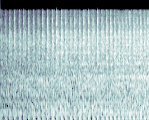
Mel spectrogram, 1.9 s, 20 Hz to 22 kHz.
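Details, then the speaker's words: Mountfield SP470 self-propelled mower that runs slow and won't stop; engine keeps chugging, releasing the dead man's handle only changes revs and never cuts out: kill-switch contact not quite bridging, needs adjusting. "And also, I'm not going to pull the engine brake in. Why? Cuz it doesn't work."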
